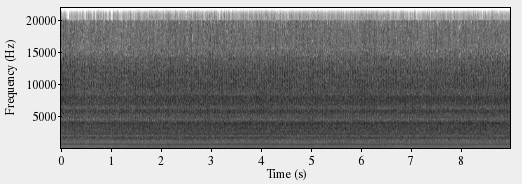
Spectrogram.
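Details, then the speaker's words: Saito FA-45 original-version ringless ABC model four-stroke with bad bearings, on 5% nitro fuel: steady high-pitched full-throttle scream peaking around 8700 rpm instead of over 9500, running very hot; tired, worn engine. "I see the engine feels really hot already and it was only running at 8700 RPM and this engine should run well over 9 9500"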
